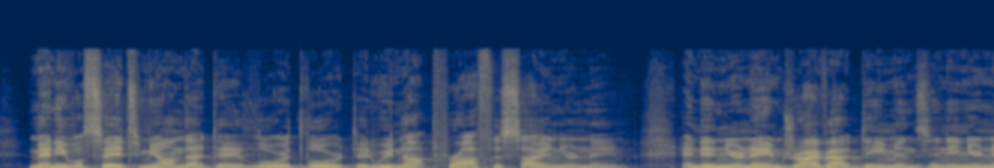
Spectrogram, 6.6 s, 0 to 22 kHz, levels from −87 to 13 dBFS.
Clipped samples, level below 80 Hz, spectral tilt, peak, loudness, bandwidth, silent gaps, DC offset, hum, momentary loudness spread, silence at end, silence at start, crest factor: under 0.1%; -76 dBFS; -5.5 dB/octave; 0 dBFS; -19 LUFS; 16 kHz; none; under 0.1%; none; 8 LU; 0 s; 0.2 s; 18 dB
